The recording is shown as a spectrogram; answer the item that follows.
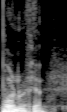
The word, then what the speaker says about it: Bournemouth: But like the last two, it was the Aston Villa match and the Bournemouth. I don't know how to properly pronounce that city. – Yeah, Bournemouth.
